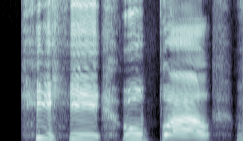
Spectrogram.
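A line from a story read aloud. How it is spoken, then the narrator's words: Gleeful shout. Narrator (Russian): выкрикнул Тишкин, захлебываясь от радости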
